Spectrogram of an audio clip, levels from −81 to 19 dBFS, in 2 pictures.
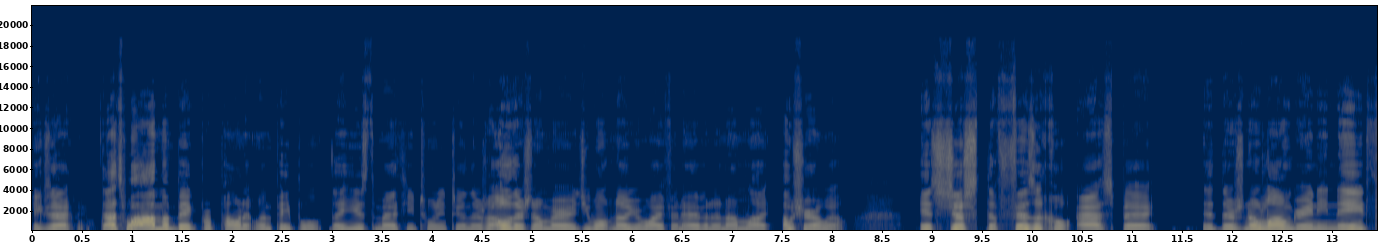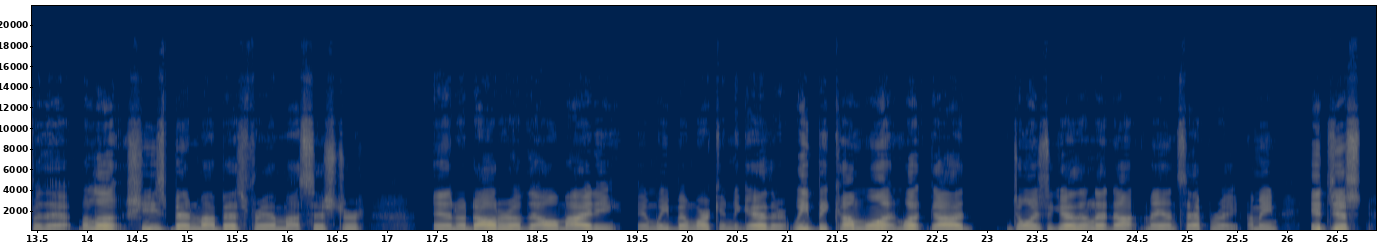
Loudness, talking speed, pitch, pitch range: -30 LUFS, 185 wpm, 110 Hz, 100-125 Hz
